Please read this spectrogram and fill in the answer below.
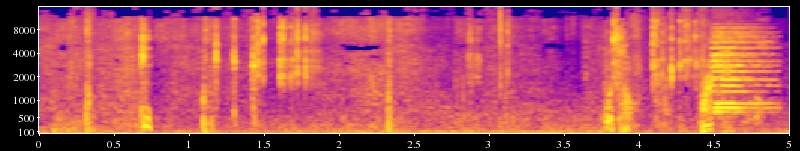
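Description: Scattered light clicks and scrapes over a steady low rumble. A short, steady pitched cry sounds about four and a half seconds in.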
